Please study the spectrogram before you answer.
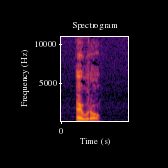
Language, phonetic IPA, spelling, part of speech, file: Polish, [ˈɛwrɔ], euro, noun, Pl-euro.ogg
